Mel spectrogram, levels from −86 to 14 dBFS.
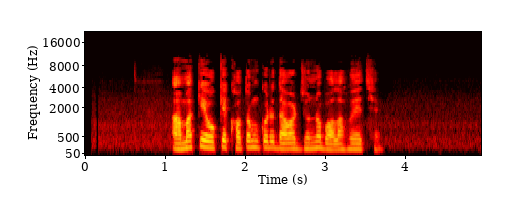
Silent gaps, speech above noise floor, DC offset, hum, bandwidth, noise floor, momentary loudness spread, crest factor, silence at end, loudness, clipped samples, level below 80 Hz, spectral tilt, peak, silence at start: none; 36 dB; under 0.1%; none; 11 kHz; -60 dBFS; 11 LU; 24 dB; 1.3 s; -24 LUFS; under 0.1%; -76 dBFS; -5 dB/octave; -4 dBFS; 1.1 s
